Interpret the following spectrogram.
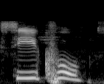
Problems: constant background noise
